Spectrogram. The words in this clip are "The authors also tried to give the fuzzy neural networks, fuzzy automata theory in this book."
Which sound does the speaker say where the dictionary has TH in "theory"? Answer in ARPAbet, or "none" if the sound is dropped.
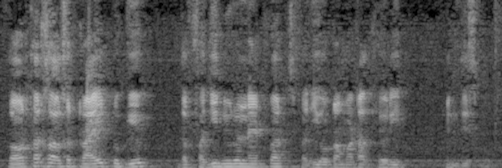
T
